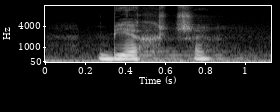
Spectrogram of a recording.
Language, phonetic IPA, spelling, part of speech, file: Belarusian, [ˈbʲext͡ʂɨ], бегчы, verb, Be-бегчы.ogg
- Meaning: to run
